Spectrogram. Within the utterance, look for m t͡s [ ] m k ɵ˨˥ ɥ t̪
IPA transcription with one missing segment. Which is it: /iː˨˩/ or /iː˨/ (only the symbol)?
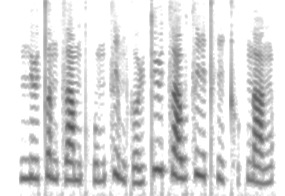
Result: iː˨˩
